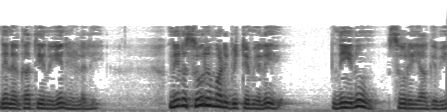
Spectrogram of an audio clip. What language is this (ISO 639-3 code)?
kan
